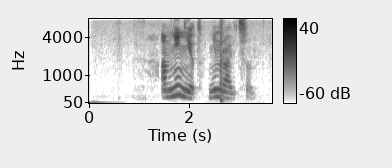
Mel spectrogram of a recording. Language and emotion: Russian, angry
